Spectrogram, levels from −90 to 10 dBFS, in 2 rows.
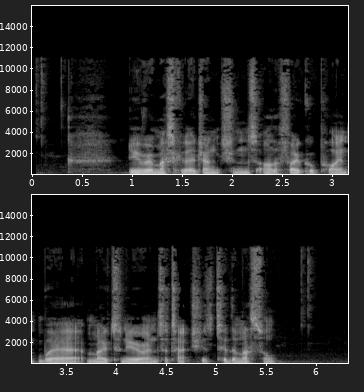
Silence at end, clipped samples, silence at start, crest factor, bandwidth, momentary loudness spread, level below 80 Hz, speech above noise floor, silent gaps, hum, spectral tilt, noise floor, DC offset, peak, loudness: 0.75 s; under 0.1%; 0.35 s; 20 dB; 11.5 kHz; 18 LU; -46 dBFS; 35 dB; none; none; -5.5 dB/octave; -60 dBFS; under 0.1%; -6 dBFS; -25 LUFS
